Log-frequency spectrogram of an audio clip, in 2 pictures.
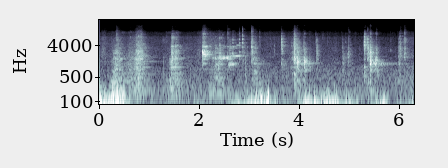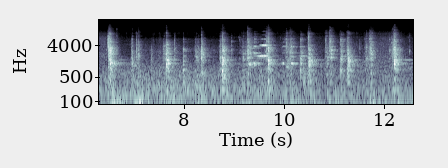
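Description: Steel lifting chain and hooks clinking and clanking against a bare engine block while the block is rigged to an engine hoist: many short metallic clicks and rings, with a few dull thumps.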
